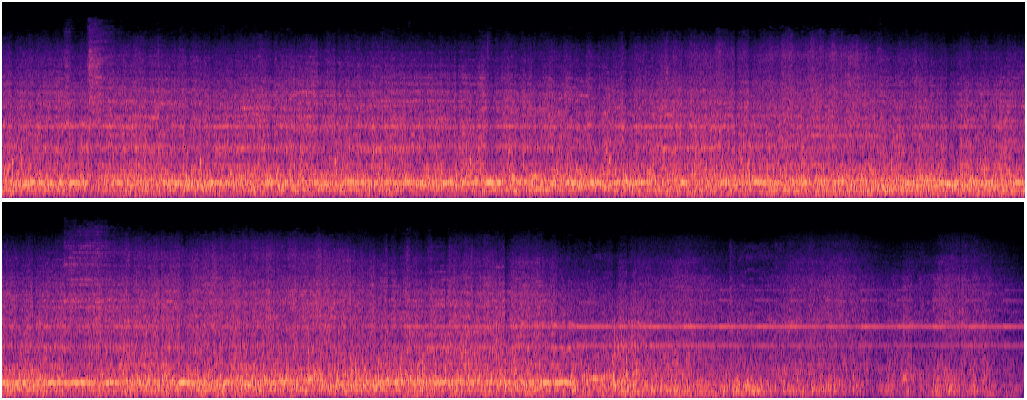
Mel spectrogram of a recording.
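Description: Cars of a mixed-freight train rolling past, wheels clattering on the rails with a steady squeal. The squeal stops about three-quarters of the way through, and the noise fades as the last cars pass.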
